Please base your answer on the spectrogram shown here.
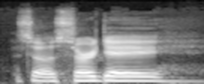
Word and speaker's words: Sergey: Sergey, it's pronounced Sergey. He's the CEO of Chainlink.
